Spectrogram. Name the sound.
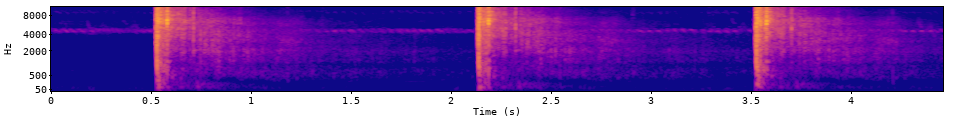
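gunshots from an AR rifle, 5.56 with Acheron LTX suppressor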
